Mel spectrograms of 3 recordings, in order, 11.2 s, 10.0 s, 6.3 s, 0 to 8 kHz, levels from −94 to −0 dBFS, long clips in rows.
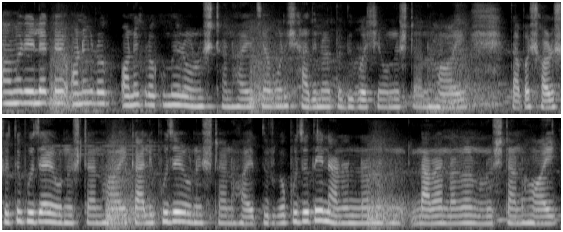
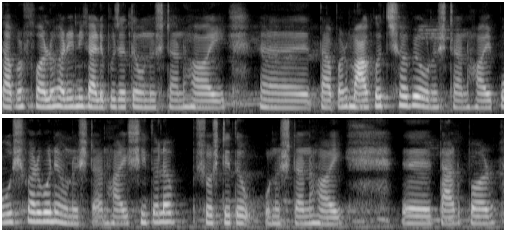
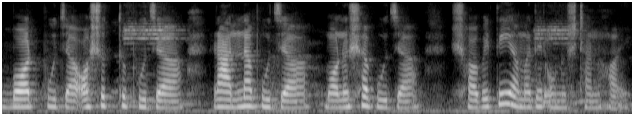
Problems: background conversations at intervals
